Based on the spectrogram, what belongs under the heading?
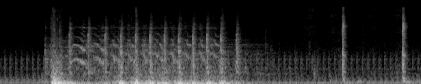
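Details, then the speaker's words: Light aircraft piston engine after cleaned spark plugs and new battery, restarted following hand-turning with mags off: coughs and fires unevenly about two seconds, then dies with lone pops; rough running expected from oil on plugs. "and we did say it was going to run roughly because of all the oil so we'll just try that again"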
